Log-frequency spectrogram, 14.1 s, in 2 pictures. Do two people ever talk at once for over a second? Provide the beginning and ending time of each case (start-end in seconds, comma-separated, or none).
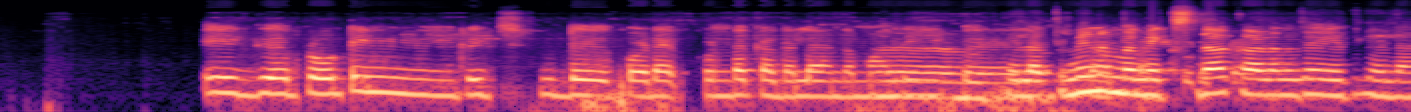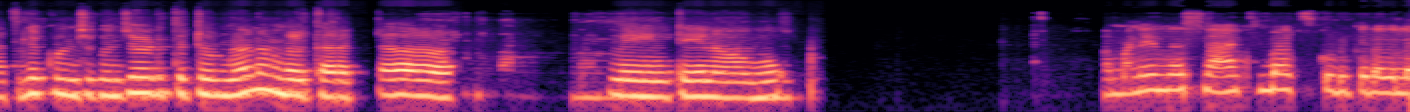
none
